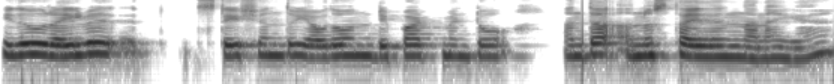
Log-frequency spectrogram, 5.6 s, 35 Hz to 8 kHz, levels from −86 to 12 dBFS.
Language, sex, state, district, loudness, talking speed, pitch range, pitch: Kannada, female, Karnataka, Mysore, -15 LUFS, 140 wpm, 215-240 Hz, 220 Hz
